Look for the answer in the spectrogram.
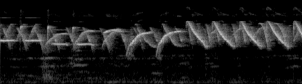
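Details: AF canary in full, lively song, pouring out rapid high whistled sweeps that rise and fall, several per second, in a continuous bright warbling run.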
